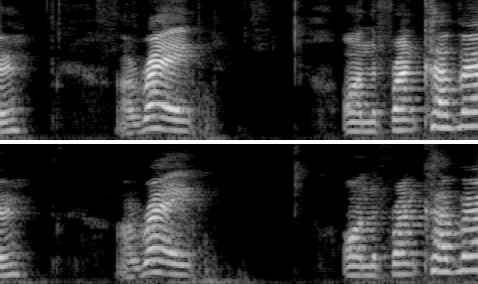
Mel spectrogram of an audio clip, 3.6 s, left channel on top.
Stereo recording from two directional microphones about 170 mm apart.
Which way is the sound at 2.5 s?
25° left (ahead or behind).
